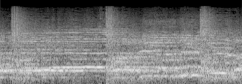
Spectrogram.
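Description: A crowd of men chanting a noha in unison, with loud strikes of hands on bare chests (matam) together about once a second.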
